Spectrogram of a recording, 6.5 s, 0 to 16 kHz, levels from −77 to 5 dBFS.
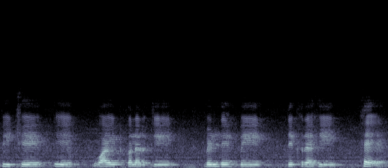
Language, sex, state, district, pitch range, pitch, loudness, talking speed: Hindi, female, Rajasthan, Jaipur, 175-185 Hz, 180 Hz, -17 LUFS, 90 wpm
